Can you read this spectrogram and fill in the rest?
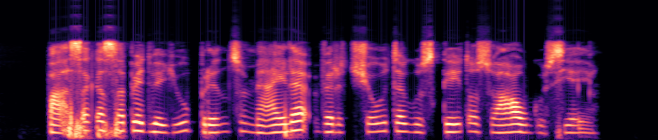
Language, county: Lithuanian, Vilnius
